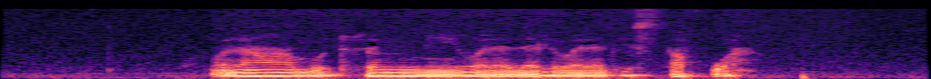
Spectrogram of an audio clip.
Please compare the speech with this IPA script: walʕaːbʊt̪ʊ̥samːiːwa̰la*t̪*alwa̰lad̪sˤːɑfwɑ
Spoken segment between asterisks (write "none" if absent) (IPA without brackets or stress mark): d̪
